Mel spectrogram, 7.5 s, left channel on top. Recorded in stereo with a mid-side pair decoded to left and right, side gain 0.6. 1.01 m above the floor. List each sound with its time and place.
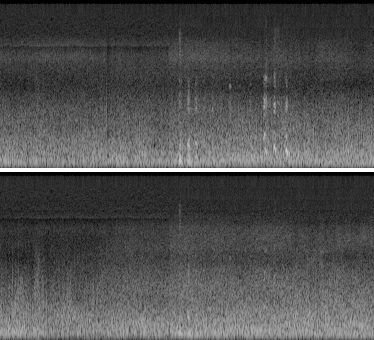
3.6 s laughter: 25° left; by 5.1 s 40° left
5.3 s a giggle: 55° left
